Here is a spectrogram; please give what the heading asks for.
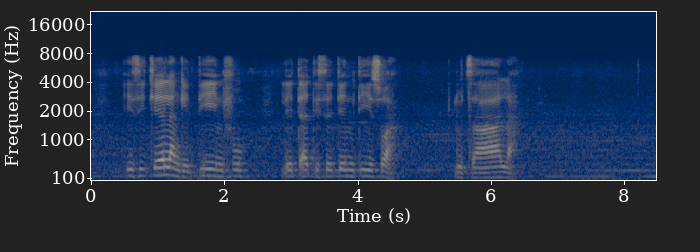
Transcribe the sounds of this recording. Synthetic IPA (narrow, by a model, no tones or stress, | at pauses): isit͡ʃʼɛlaŋɡʱetʼint͡fʰu | lɛtʼatʼisɛtʼentʼiswa | lud̥z̥ʱaːla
